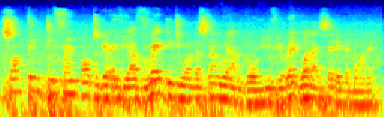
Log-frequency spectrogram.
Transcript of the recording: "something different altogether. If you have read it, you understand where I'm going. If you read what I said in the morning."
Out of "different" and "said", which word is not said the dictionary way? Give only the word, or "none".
none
